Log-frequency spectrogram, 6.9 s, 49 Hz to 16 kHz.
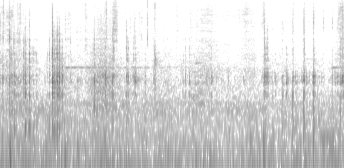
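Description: A hollow, thin, book-sized translucent blue plastic PS4 game case with a disc inside is held in both hands and tapped and scratched across the cover with fingertips and nails. Quiet, sharp clicky taps come in uneven bursts, some with a bright edge, and die away almost instantly over a soft scratchy rustle and a faint steady hiss.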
